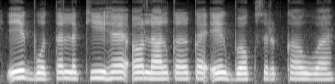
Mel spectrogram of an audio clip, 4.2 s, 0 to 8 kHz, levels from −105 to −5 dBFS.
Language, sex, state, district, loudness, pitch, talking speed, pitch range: Hindi, female, Uttar Pradesh, Lalitpur, -15 LUFS, 210 Hz, 185 wpm, 200-220 Hz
